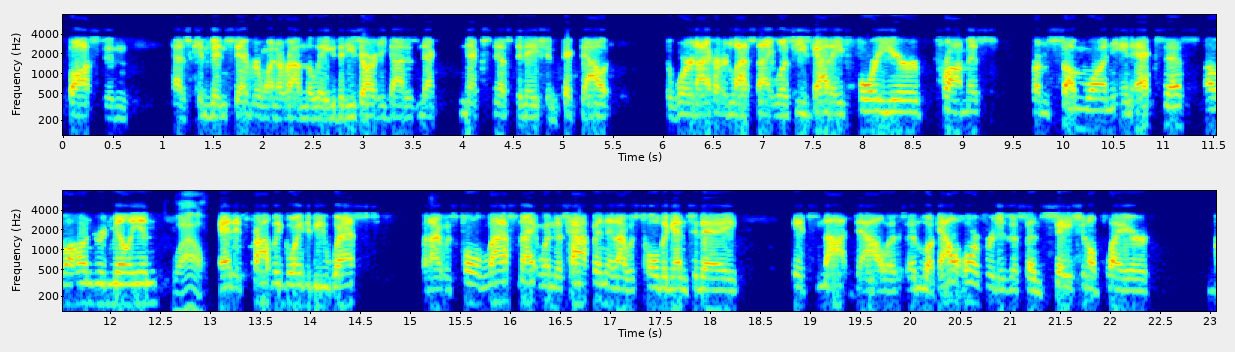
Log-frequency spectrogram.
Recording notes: called in to the Ben and Skin show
